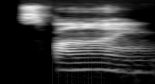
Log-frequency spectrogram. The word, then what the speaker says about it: spine: say spine spine ready i hear a long eye so if i wanted to make this say spine what would i have to add to it you're right the e on the end there spine so very important that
